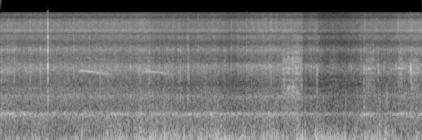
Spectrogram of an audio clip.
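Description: Wind buffeting the microphone of a camera riding on a small live steam boat under way, a rough low rumble with a steady hum beneath it. Two faint short chirps sound in the first half.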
